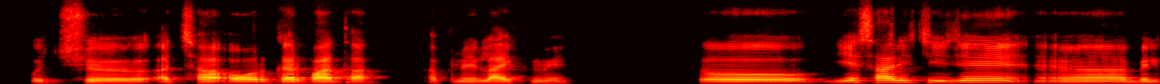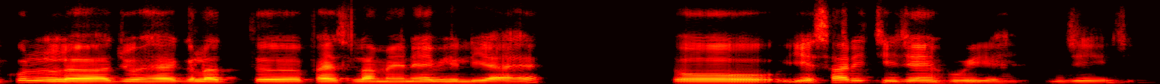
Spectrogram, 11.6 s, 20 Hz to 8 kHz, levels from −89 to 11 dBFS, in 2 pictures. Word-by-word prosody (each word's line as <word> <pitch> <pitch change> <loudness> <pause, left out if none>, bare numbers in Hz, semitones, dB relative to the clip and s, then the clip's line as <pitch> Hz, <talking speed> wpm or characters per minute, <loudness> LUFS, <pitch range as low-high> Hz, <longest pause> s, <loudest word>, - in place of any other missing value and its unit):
कुछ 140 -1 -10
अच्छा 130 +5 +1
और 160 0 +4
कर 160 -1 +5
पाता, - - +5 0.4
अपनी 135 -1 -9
लाइफ़ 125 -1 -1
में। 120 +1 -12 0.7
तो 155 0 +1
ये 180 - -2
सारी 175 +1 +2
चीज़ें 180 0 -2
अ, 155 0 -2
बिल्कुल 155 +1 -1 0.3
जो 150 +1 -2
है 145 0 +2
गलत 150 +1 +2 0.4
फ़ैसला 140 +1 +1
मैंने 145 +3 -2
भी 145 -2 -3
लिया 130 -1 -1
है, - - -5 0.5
तो 70 -1 -2
ये 85 - -1
सारी 170 0 -1
चीज़ें 165 +1 -2
हुई 125 -2 -6
हैं। 110 -2 -15 0.2
जी, 115 -1 -9
जी। 175 - -22
150 Hz, 155 wpm, -26 LUFS, 130-160 Hz, 0.7 s, कर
